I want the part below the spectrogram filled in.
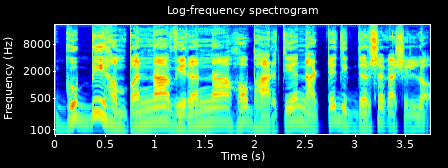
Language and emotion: Goan Konkani, neutral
